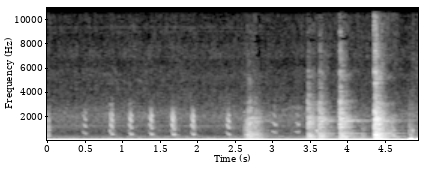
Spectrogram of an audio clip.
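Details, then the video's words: Pet chinchilla Picchu, a five-year-old female, happily chirping during scratches and attention: a run of small descending chirps in quick succession for two seconds, then rustling and handling noises take over, over a constant low electrical hum. "Actual chinchilla chirping, content/happy chinchilla sound"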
